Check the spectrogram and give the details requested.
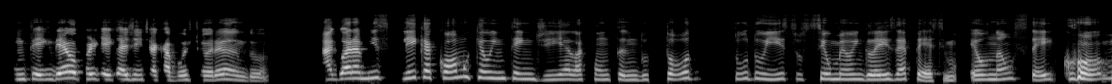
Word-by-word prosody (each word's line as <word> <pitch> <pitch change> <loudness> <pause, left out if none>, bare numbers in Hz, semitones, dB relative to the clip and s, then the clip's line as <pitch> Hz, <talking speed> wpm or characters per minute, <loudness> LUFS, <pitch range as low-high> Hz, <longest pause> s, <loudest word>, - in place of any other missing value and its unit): Entendeu 240 +4 +4
por 250 -1 +2
que 230 -3 +2
que 245 - 0
a 225 - +5
gente 225 -1 -4
acabou 210 -1 +2 0.2
chorando? 200 -5 -2 0.6
Agora 265 +4 +7
me 285 +3 -2
explica 310 +1 0
como 310 +3 -1
que 325 - -4
eu 295 - 0
entendi 250 -6 -4
ela 225 -1 -3
contando 220 -2 -6 0.2
to 250 +3 -1 0.4
tudo 260 0 -7
isso 240 +1 -6
se 250 +4 -6
o 245 - 0
meu 240 -1 -2
inglês 225 0 +1
é 235 +1 +1
péssimo? 165 -5 -3 0.2
Eu 220 0 0
não 230 +4 -3
sei 235 -4 -4
como, 255 +1 +4
240 Hz, 160 wpm, -21 LUFS, 225-270 Hz, 0.6 s, Agora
